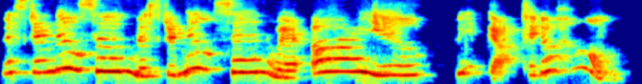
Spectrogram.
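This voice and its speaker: Woman as exuberant young storybook girl, mischievous and cheeky, very animated delivery. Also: very high-pitched, a little slow, pitched above the performer's own voice, heavily acted. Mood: loud calling. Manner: playful, cheeky, argumentative. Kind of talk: children's storybook character voice.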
